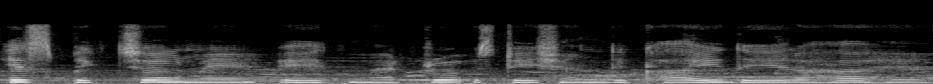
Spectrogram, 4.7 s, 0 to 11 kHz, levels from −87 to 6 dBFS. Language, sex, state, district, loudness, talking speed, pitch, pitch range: Hindi, female, Uttar Pradesh, Lucknow, -18 LUFS, 130 wpm, 235 Hz, 225-250 Hz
